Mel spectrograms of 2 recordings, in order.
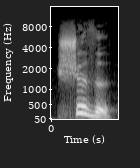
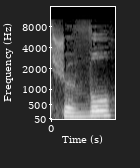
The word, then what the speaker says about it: cheveux: Sèche, okay, sèche, and then cheveux. Usually this one is a bit of a problem because some of the students normally pronounce it chevaux, okay?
